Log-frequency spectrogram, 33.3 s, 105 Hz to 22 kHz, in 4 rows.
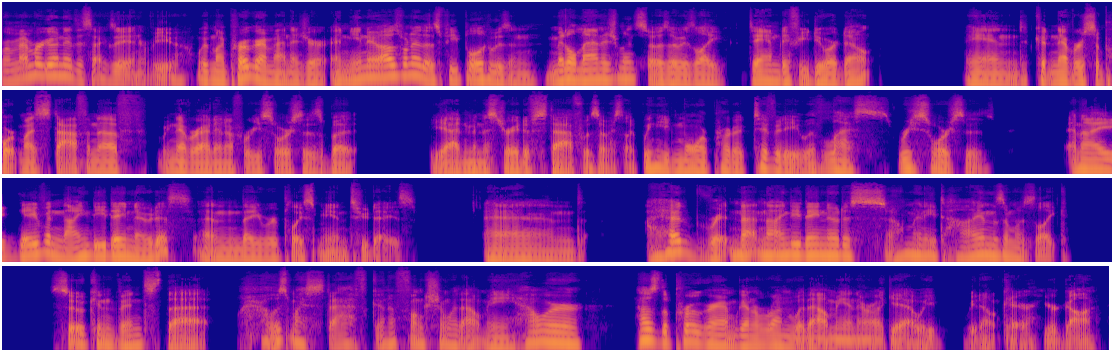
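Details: Adult male with vocal fry from unilateral vocal fold paralysis after open throat surgery in 2022 for a rare chronic recurring throat condition, following endoscopic surgery in 2021; voice improved but tires during the day; had extensive speech therapy.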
